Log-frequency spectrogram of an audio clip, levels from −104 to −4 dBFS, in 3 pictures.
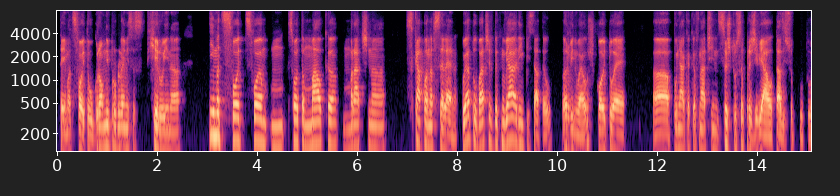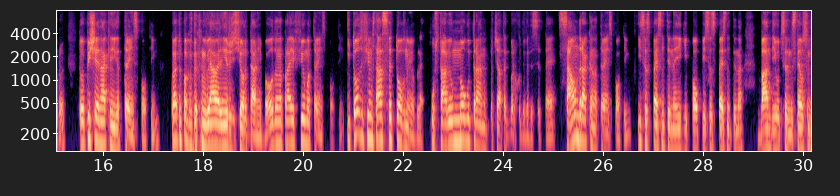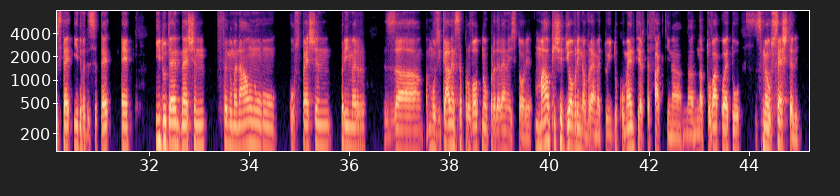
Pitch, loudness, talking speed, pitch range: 130 Hz, -19 LUFS, 140 wpm, 115-145 Hz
